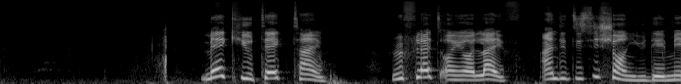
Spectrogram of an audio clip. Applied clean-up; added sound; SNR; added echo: none; none; none; none.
